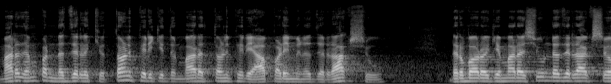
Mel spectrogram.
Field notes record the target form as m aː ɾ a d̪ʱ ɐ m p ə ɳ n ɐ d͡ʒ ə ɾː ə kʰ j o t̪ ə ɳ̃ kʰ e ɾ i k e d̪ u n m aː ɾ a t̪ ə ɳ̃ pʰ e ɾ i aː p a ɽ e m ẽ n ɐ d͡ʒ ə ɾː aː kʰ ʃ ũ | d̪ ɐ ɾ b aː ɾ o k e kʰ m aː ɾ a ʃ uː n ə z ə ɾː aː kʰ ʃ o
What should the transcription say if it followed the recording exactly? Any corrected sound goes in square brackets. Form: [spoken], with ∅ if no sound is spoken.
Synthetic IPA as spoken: m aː ɾ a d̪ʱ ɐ m p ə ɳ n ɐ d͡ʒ ə ɾː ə kʰ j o t̪ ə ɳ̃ [pʰ] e ɾ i k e d̪ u n m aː ɾ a t̪ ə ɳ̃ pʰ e ɾ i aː p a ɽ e m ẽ n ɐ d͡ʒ ə ɾː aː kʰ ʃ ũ | d̪ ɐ ɾ b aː ɾ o k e [∅] m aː ɾ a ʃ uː n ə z ə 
